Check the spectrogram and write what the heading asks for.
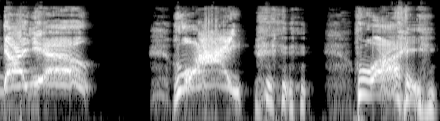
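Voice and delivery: high, cracking cry of despair to the sky; mock anguished yell. Hero who saved the puppy, howling at the sky in mock anguish. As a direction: scream it like a ruined hero cursing fate.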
